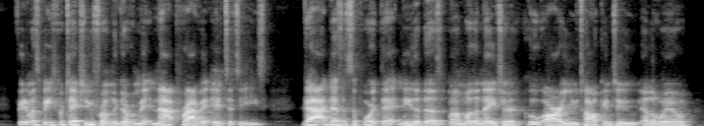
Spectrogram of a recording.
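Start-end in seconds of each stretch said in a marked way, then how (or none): none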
